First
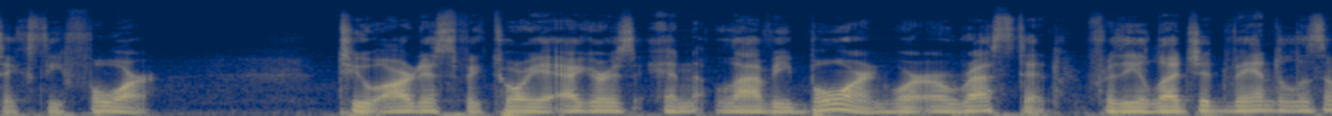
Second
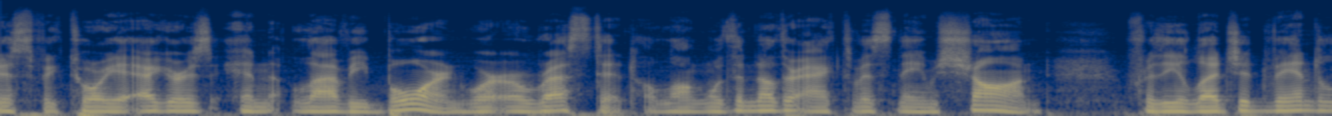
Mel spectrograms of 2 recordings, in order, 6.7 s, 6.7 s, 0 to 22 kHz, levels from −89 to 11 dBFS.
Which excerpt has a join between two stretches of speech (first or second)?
first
